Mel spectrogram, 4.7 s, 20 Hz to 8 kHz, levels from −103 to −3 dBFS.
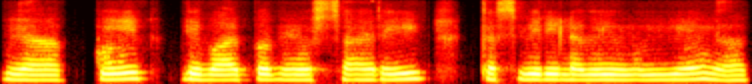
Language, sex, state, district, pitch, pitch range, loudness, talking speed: Hindi, female, Haryana, Jhajjar, 190 Hz, 185-200 Hz, -13 LUFS, 140 wpm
